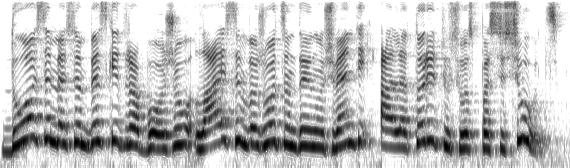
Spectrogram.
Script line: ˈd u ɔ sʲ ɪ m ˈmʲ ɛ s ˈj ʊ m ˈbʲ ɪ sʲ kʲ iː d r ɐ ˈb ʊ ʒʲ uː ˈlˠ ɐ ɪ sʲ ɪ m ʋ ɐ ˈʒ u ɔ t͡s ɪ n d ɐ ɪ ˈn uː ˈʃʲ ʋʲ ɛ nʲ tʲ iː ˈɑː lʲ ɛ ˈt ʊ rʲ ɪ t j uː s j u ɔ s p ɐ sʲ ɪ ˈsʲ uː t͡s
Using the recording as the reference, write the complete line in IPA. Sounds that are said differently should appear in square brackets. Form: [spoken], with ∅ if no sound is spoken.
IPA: ˈd u ɔ sʲ ɪ m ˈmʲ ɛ s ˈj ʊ m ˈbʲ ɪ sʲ kʲ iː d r ɐ ˈb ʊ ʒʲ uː ˈlˠ ɐ ɪ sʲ ɪ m ʋ ɐ ˈʒ u ɔ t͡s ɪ n d ɐ ɪ ˈn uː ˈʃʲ ʋʲ ɛ nʲ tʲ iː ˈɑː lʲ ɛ ˈt ʊ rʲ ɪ t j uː s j u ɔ s p ɐ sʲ ɪ ˈsʲ uː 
